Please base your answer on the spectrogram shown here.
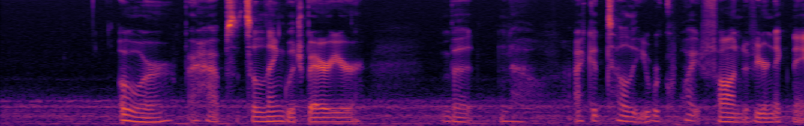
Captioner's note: musing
